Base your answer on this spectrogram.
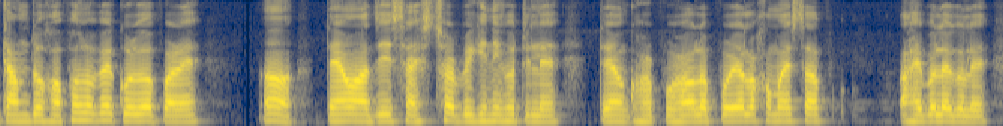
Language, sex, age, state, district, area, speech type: Assamese, male, 30-45, Assam, Biswanath, rural, spontaneous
